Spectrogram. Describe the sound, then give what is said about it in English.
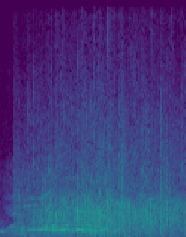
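An audience at Leanne Morgan's stand-up special I'm Every Woman claps steadily for a couple of seconds, a dense wash of many hands at moderate loudness, with a faint cheer or whoop threading through it and no talking. “Okay, we didn't hear them clap big because they raised their hand.”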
